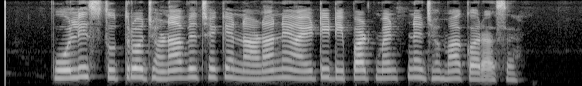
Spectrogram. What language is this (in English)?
Gujarati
